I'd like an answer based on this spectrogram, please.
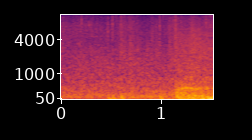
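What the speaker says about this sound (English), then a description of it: "That torpedo is going to hit." A torpedo strikes a warship in the naval strategy game Ultimate Admiral Dreadnoughts, a low rumbling boom that swells in the final half second over a steady windy background.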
